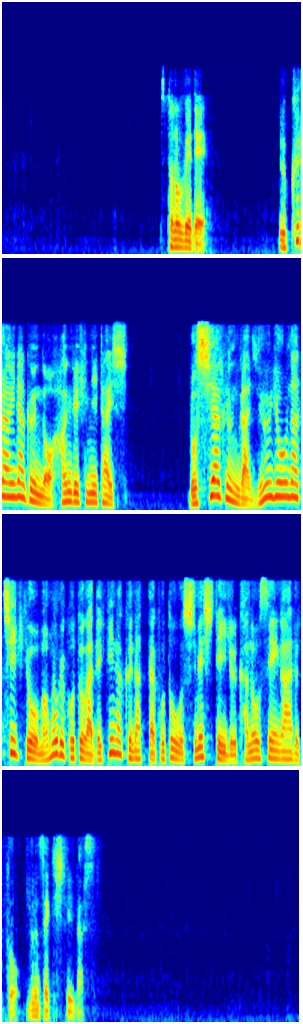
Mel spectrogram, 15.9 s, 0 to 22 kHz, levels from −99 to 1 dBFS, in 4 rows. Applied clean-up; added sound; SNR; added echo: neural mask model DeepFilterNet 3.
